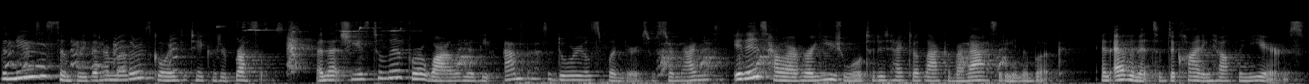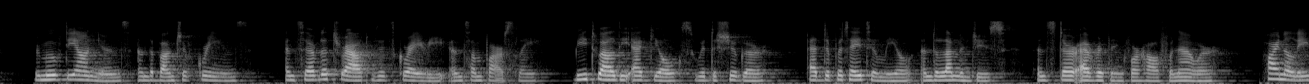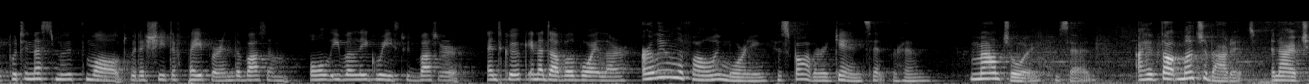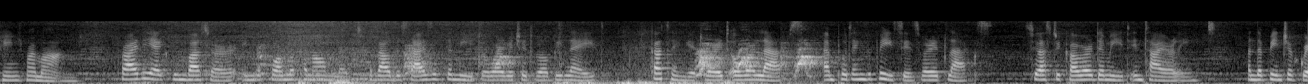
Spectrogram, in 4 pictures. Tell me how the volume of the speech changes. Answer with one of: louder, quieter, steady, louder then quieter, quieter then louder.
louder.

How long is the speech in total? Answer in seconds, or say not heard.
52 s.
